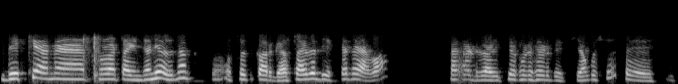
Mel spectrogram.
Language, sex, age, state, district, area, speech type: Punjabi, female, 60+, Punjab, Tarn Taran, urban, conversation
